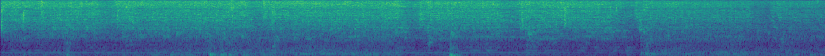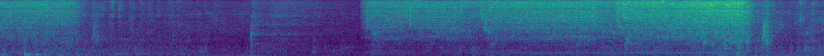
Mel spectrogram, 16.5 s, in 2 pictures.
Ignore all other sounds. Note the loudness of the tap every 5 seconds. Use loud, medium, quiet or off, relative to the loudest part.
loud, medium, medium, loud.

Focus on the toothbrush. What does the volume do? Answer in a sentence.
The volume of the toothbrush goes down.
